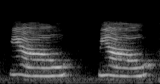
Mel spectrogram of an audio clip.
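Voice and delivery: high playful meow like a cat. Shown as a demonstration. Teacher imitating a cat for the class, high meow. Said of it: "imitates the sound meow".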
